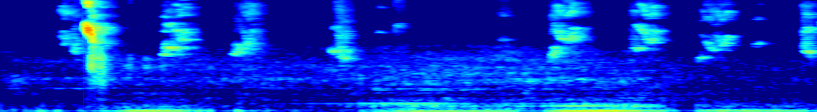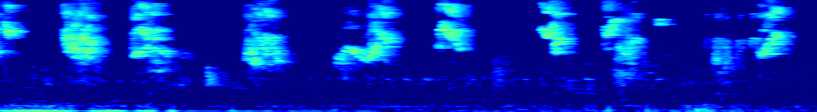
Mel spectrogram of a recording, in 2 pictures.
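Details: Lovebird repeating short, bright, high chirps at a lively pace, some doubled, with a faint low hum early on and near silence between notes.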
